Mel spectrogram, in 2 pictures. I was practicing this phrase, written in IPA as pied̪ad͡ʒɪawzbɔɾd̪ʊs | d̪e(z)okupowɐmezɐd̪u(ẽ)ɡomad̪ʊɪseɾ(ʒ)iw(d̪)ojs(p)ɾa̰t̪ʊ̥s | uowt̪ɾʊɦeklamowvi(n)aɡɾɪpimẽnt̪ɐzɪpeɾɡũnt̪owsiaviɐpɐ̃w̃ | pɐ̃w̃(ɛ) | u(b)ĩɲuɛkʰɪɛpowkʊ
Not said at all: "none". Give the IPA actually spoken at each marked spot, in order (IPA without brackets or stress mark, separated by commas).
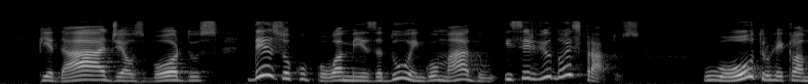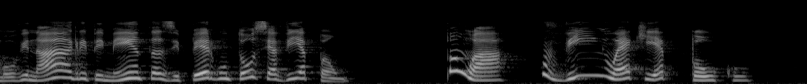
z, ẽ, v, d̪, p, n, a, v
